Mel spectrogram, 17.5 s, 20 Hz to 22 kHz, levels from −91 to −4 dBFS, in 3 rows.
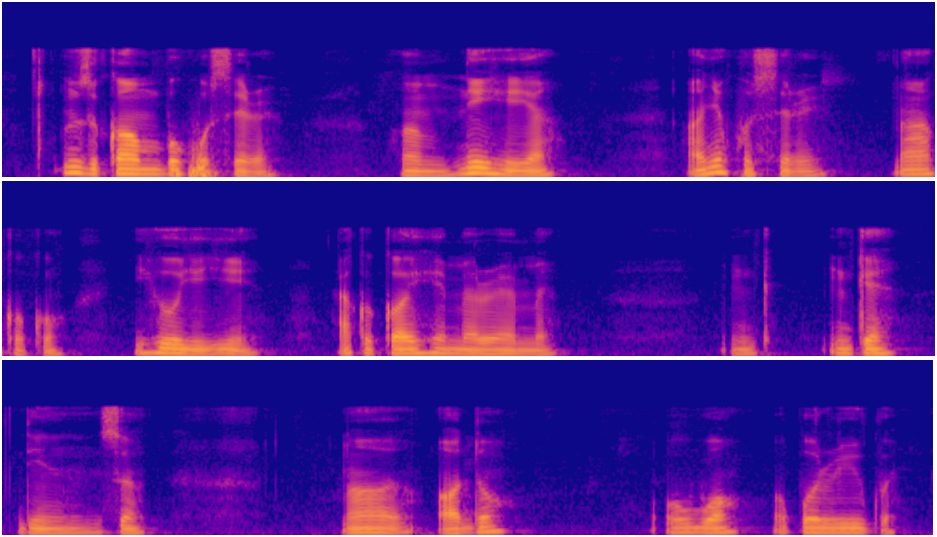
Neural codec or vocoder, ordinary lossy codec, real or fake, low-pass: none; none; real; 7.2 kHz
